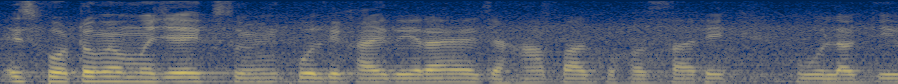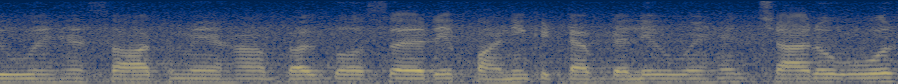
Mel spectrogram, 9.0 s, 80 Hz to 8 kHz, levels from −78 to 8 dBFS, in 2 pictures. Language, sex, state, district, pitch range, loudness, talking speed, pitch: Hindi, male, Madhya Pradesh, Katni, 135-150 Hz, -19 LUFS, 225 wpm, 140 Hz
